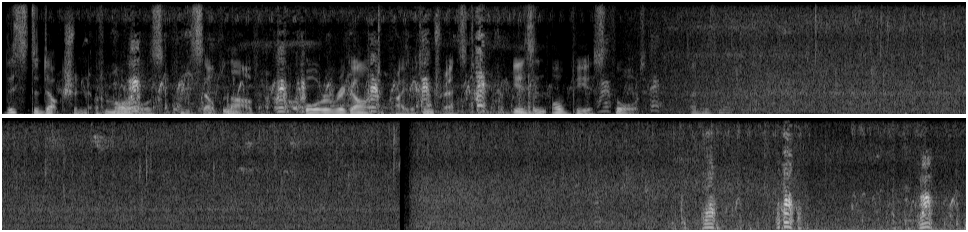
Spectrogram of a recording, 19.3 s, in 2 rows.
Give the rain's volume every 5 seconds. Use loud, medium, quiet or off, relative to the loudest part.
off, loud, loud, loud.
